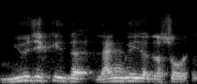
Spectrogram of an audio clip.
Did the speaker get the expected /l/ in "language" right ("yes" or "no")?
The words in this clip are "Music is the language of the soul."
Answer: yes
